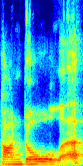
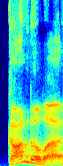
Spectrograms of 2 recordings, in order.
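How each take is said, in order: First: The final 'ola' is pronounced fully and clearly. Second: The final 'ola' is softened and reduced. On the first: The speaker calls it wrong. "pronounced it gondola with the ol, uh, the full ola" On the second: The speaker calls it right. "no, it's gondola"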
